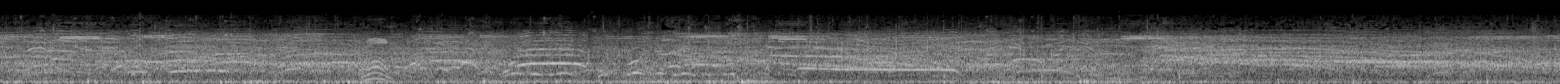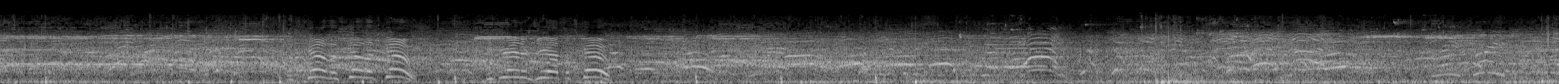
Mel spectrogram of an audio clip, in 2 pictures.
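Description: Volleyball in play in a large hall: a steady din of many overlapping voices from players and spectators, with the thuds of volleyballs being hit and bouncing on the floor and sneakers squeaking on the court.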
